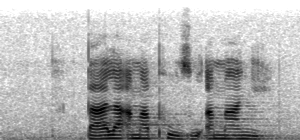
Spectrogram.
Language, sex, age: Zulu, female, 20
